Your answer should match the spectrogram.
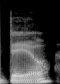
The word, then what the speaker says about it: Deo: Um can you tell me and and my listeners who Deo am I pronouncing that properly? Deo, you are.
